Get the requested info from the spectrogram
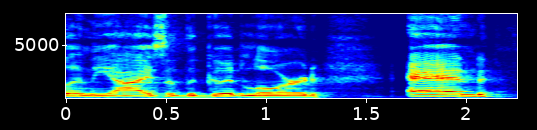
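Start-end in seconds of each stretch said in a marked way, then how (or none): none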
